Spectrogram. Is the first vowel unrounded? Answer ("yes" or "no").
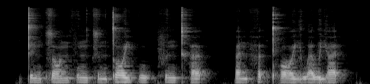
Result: yes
